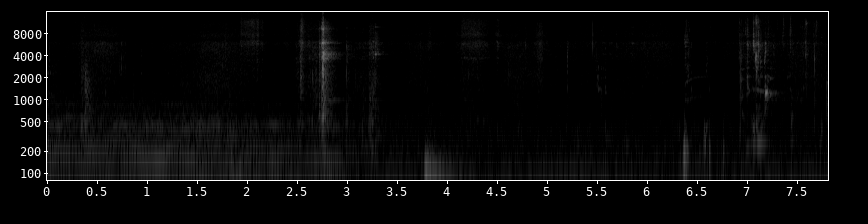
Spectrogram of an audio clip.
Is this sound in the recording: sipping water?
yes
